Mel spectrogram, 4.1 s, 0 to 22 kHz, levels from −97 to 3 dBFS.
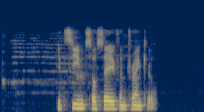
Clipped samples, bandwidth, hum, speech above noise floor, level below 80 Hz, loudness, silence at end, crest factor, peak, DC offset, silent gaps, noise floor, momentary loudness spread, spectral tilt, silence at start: under 0.1%; 8.2 kHz; none; 65 dB; -64 dBFS; -22 LUFS; 1 s; 20 dB; -4 dBFS; under 0.1%; none; -86 dBFS; 14 LU; -5.5 dB/octave; 0.05 s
